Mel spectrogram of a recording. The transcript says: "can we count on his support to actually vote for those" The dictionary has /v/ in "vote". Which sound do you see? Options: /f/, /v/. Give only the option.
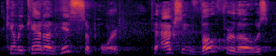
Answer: /v/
